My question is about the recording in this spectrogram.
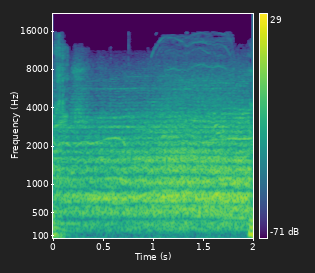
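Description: Steady din of a large arena crowd, a mass of voices with no single voice standing out, growing slightly louder.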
